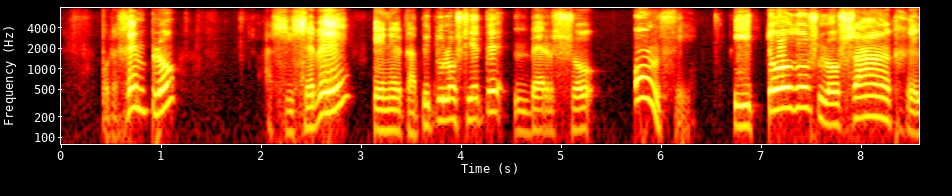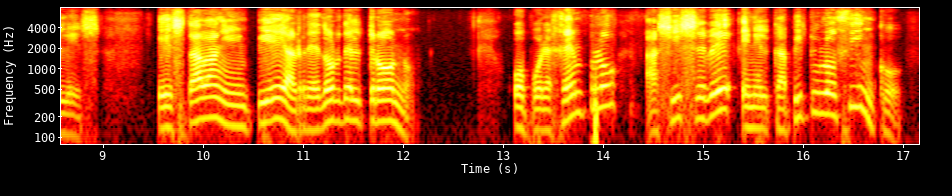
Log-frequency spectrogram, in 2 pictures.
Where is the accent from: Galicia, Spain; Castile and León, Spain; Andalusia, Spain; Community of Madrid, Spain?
Galicia, Spain; Soy Abogado de Galicia, España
